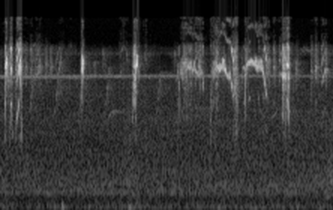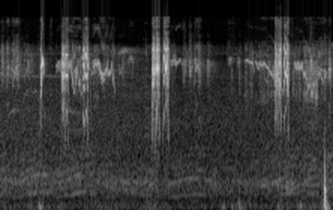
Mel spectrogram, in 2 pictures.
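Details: Little spiderhunter chattering used as a lure: high, thin chips, some single and some in tight clusters, with downslurred notes between, and a low thump at the very end.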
